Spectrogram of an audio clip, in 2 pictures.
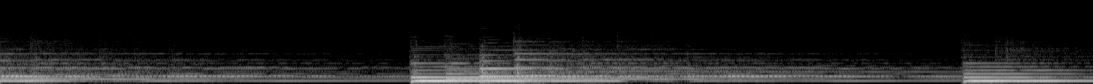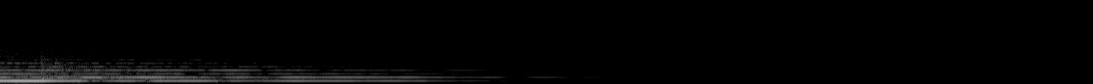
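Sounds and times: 
enigmatic mysterious music: 0:00.0 - 0:15.1.

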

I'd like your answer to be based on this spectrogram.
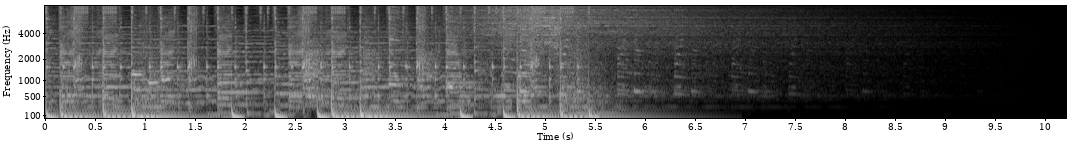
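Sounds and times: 
Indian music full mix: 0:00.0 - 0:06.7.

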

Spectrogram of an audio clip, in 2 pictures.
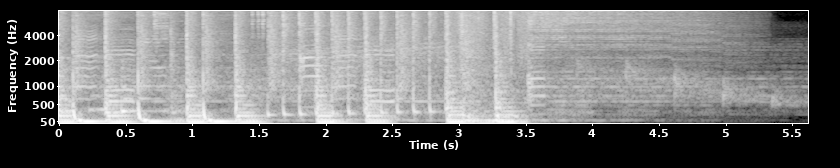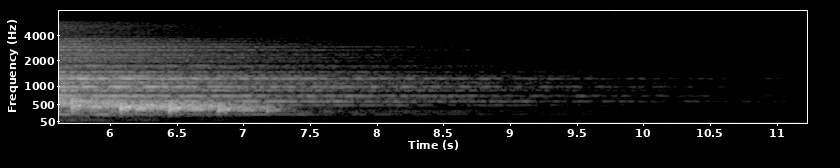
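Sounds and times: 
electronic house techno music: 0:00.0 - 0:06.8.

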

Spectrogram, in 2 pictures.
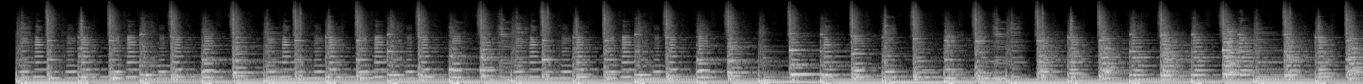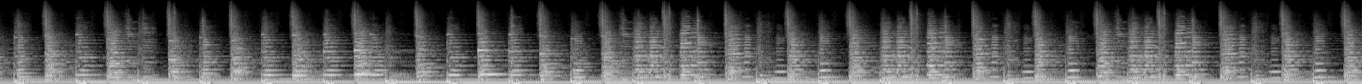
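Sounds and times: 
cheerful saxophone: 0:00.2 - 0:27.2.

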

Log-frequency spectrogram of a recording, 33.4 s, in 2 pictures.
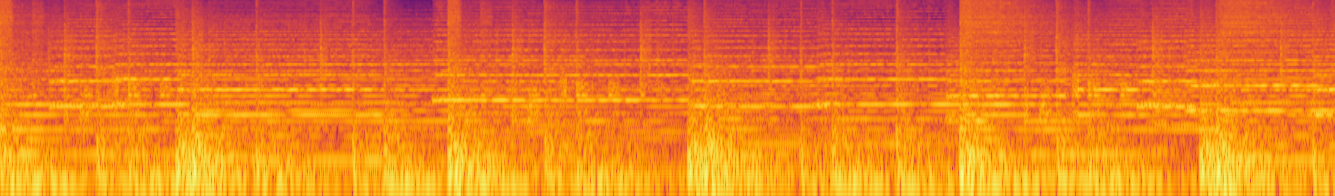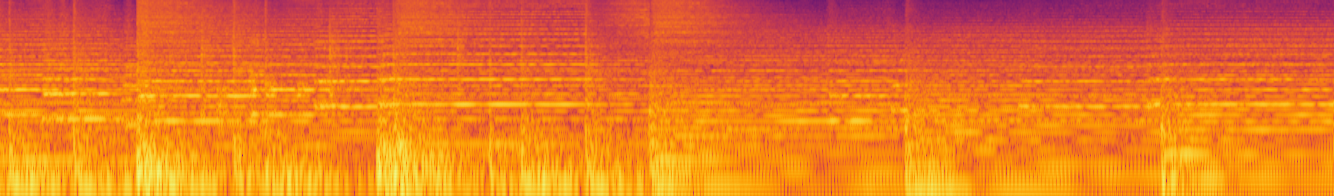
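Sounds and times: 
cinematic music: 0:00.0 - 0:33.3.

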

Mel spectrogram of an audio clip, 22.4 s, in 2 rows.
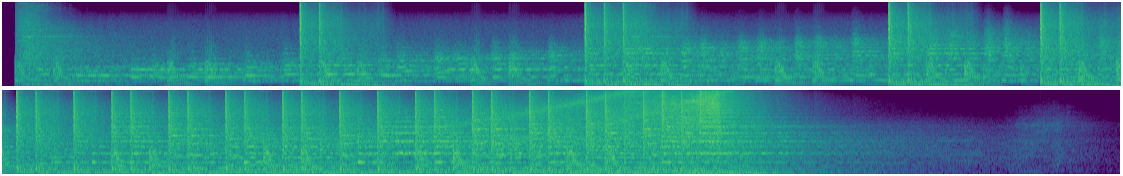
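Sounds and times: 
tension music: 0:00.2 - 0:22.0.

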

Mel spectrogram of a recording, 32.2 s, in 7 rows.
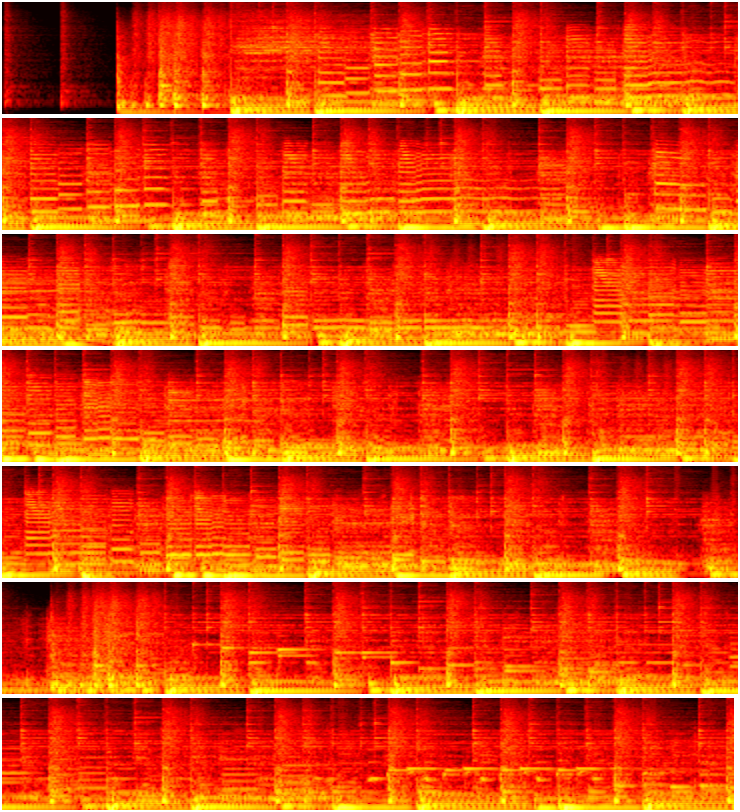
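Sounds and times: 
cheerful entertainment music with dual solo: 0:01.6 - 0:32.1.

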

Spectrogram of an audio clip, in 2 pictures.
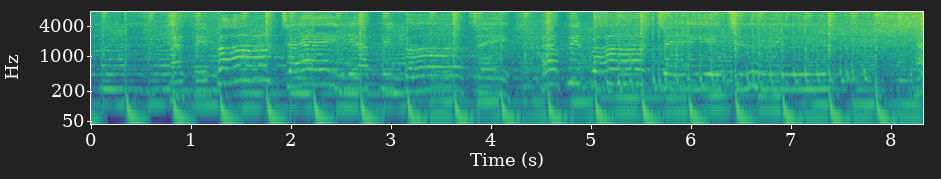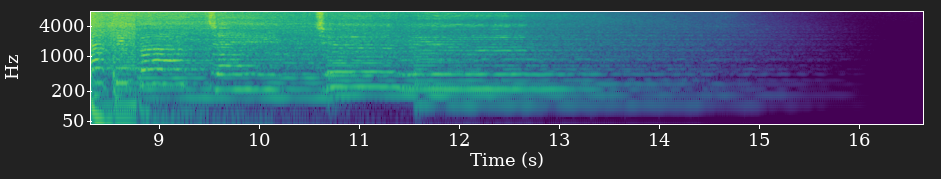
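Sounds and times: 
birthday song singing: 0:00.0 - 0:12.9.

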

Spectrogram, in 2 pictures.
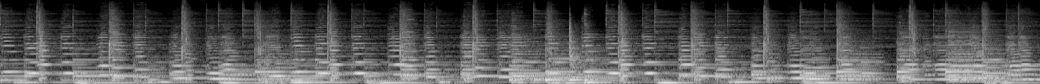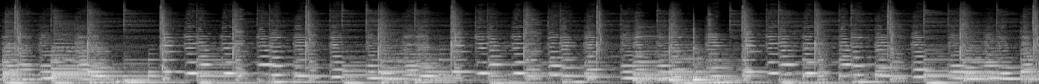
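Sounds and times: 
cheerful string music: 0:00.0 - 0:20.7.

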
